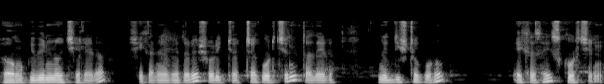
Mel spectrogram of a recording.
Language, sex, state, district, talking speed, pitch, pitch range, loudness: Bengali, male, West Bengal, Kolkata, 130 wpm, 100 Hz, 95-110 Hz, -18 LUFS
